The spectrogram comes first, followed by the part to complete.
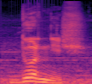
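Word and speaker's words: Durnisc: Durnisk is pronounced Durnish, since the final SC cluster sounds like an S sound, like a sh sound.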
